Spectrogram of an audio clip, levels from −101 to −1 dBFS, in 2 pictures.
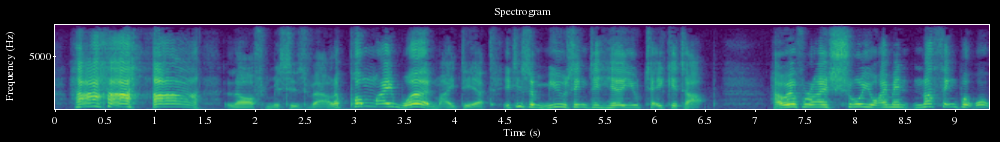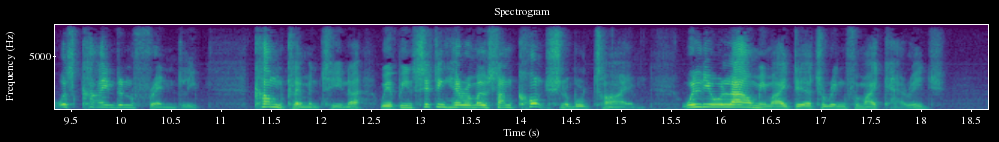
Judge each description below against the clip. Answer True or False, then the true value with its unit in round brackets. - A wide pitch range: True (6.7 semitones)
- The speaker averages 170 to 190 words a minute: True (175 wpm)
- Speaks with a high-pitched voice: True (215 Hz)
